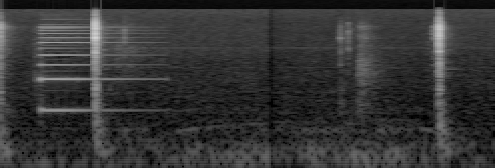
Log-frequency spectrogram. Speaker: hi guys today I'm gonna show you how to troubleshoot your engine when you try to start the car and it just clicks like that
